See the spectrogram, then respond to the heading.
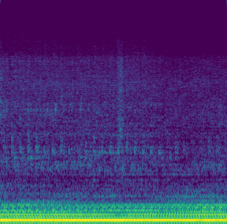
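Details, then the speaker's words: Supercharged Jeep Wrangler, first start after exhaust cut off: loud, deep, even idle rumble with a steady quick beat and no muffling, running open without a muffler. "Here's, let's listen. Whoa. Oh. Oh, wow. That sounds fresh."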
